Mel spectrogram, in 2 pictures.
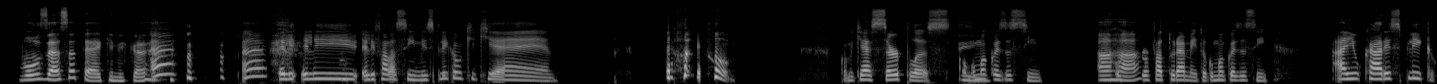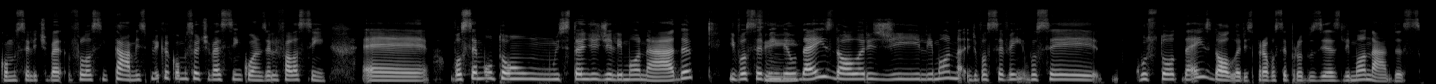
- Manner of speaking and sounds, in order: laugh; other noise; other background noise; cough; in English: "surplus"; unintelligible speech
- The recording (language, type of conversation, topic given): Portuguese, podcast, Como a internet mudou seu jeito de aprender?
